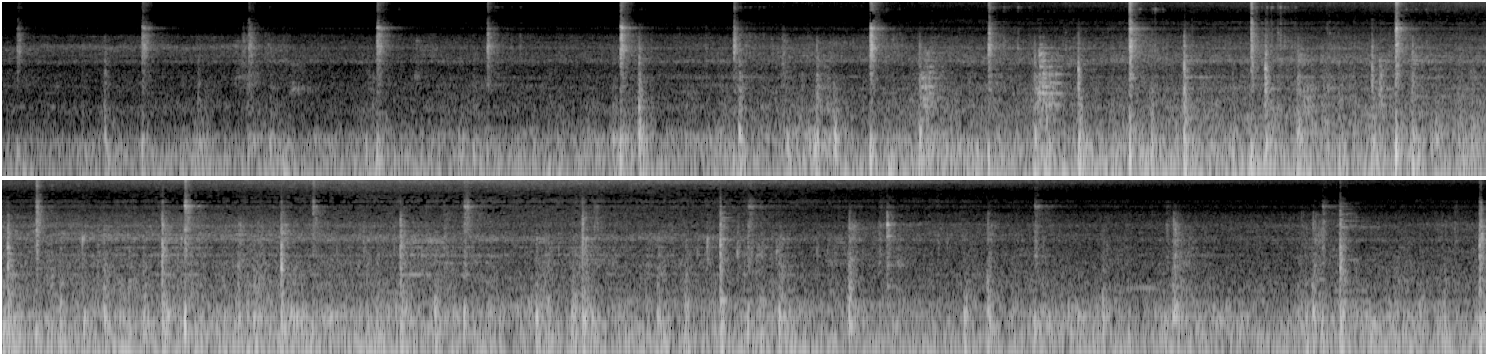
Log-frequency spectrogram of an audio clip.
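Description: Steam-hauled passenger train rolling slowly past, its carriage wheels clicking over the rail joints about once a second, over a low rumble that grows as the coaches go by.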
